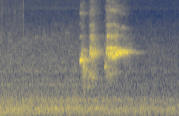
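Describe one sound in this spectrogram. A bird gives two loud, sharp calls close by.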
